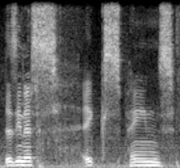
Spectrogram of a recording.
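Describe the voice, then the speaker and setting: An actor playing a grave, formal scientist doctor in a video game, questioning in a measured, clipped way. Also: male voice, fairly high pitch, level tone, noisy background. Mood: somber, clinical.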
